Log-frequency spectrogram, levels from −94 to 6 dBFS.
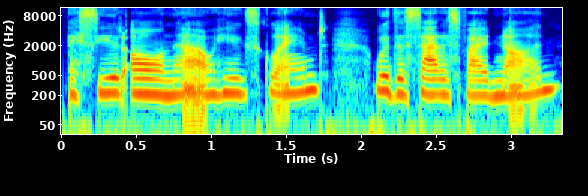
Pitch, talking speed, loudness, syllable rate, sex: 215 Hz, 195 wpm, -19 LUFS, 5.3 syllables/s, female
